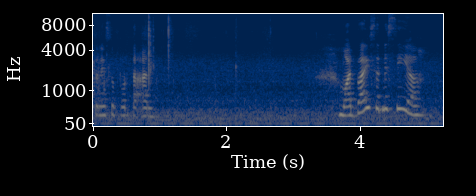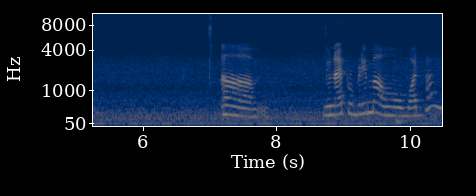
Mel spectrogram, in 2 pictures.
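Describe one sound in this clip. A young woman talks close by, calmly and with animation.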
